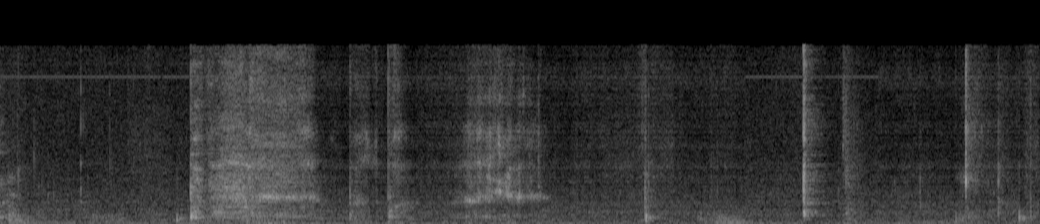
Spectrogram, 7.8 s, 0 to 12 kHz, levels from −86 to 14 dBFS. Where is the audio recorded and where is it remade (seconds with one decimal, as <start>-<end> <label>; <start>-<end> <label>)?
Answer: 0.0-2.2 recorded; 2.2-5.6 remade; 5.6-6.6 recorded; 6.6-7.8 remade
